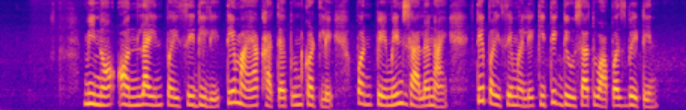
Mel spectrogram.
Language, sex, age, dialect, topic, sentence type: Marathi, female, 25-30, Varhadi, banking, question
